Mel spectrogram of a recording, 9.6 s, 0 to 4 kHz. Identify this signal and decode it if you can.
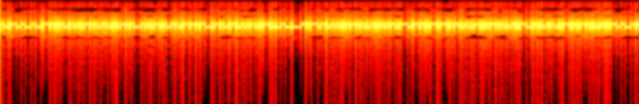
RTTY, about 50 baud. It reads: COMMERCIALLY VIABLE MACHINE. THIS PRINTER WAS PRODUCED FROM
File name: fsk170-50B / teletype-corp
